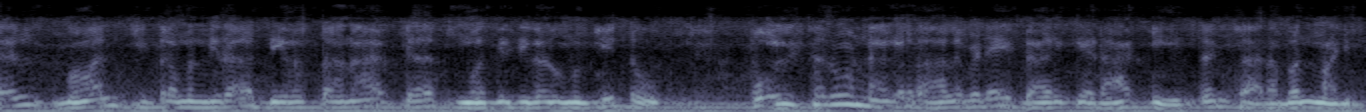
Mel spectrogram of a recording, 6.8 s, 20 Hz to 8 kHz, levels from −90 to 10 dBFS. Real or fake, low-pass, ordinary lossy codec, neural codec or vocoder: fake; 7.2 kHz; none; codec, 24 kHz, 3 kbps, HILCodec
